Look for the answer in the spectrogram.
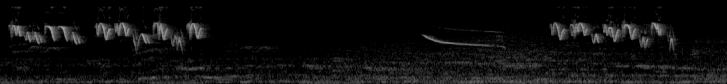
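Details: Song of a yellow-fronted canary used to rile rival birds: two bursts of fast, high, chirping trills framing a quiet stretch with one drawn-out falling whistle.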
